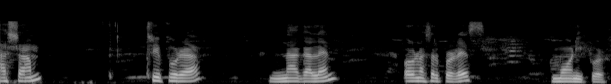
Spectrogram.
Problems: none marked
